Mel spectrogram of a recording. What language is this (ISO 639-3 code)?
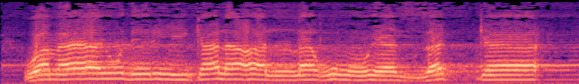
ara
